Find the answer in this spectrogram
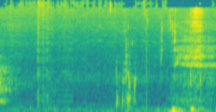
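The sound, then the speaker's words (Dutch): Quiet mouth sounds of someone sipping water, with a couple of soft wet gulps toward the end and no talking. “Nou, ik ga even een slokje water nemen voordat we dit verhaal gaan eh, starten.”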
